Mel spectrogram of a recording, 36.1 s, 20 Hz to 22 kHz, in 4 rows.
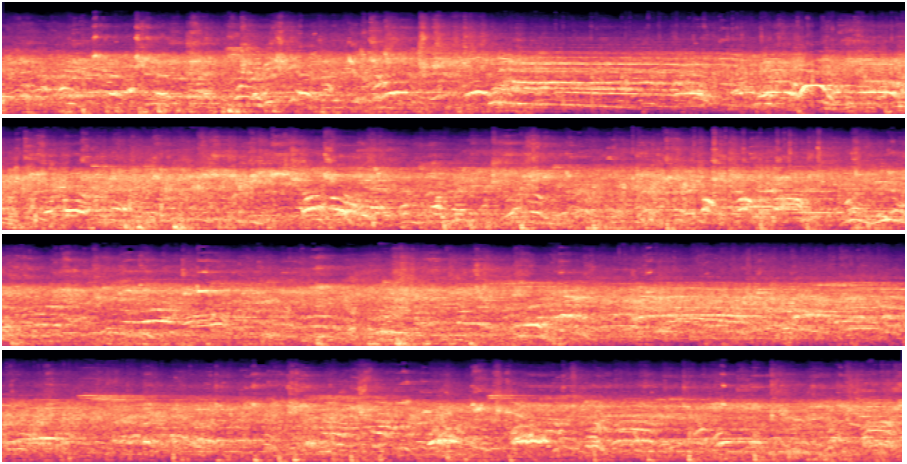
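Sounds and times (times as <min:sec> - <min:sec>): echoing hubbub of voices: 0:00.0 - 0:36.0
basketball bouncing on wooden floor: 0:10.2 - 0:11.3.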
